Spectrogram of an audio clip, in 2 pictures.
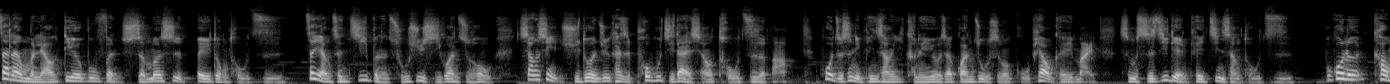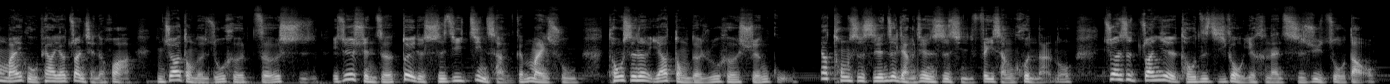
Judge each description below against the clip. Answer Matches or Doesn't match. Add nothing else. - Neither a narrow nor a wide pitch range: Doesn't match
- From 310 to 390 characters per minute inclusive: Matches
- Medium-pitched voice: Doesn't match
